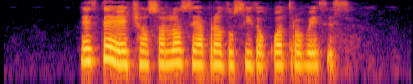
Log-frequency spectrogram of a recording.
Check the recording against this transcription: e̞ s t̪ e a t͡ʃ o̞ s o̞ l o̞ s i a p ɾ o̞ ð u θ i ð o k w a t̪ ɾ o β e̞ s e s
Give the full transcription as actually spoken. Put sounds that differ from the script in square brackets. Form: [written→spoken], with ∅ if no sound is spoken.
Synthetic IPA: e̞ s t̪ e [a→e] t͡ʃ o̞ s o̞ l o̞ s [i→e] a p ɾ o̞ ð u [θ→s] i ð o k w a t̪ ɾ o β e̞ s e s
